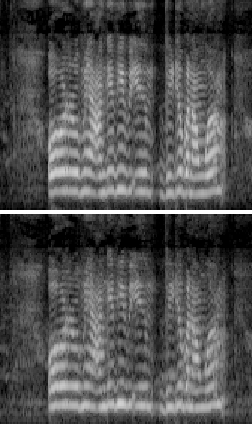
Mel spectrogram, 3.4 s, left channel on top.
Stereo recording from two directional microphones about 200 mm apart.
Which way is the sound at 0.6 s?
40° left (ahead or behind).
